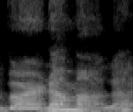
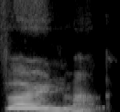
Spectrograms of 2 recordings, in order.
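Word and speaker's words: वर्णमाला: In Hindi, it is written in the exact same way, but is pronounced Varnmala. Varnmala, meaning it is as though there is a halant on the ra. So it's not Varnamala, it is Varnmala.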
